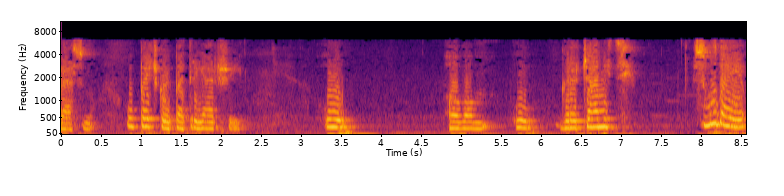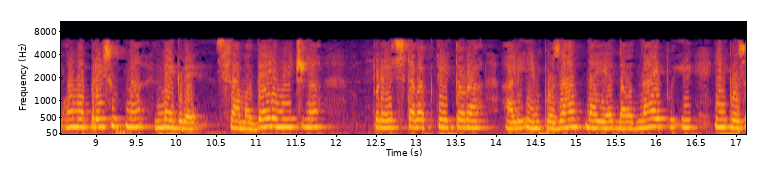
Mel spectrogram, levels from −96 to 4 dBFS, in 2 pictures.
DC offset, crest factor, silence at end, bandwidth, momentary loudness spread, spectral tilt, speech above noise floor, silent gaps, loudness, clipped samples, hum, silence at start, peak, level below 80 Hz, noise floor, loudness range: under 0.1%; 12 dB; 0 s; 6.6 kHz; 11 LU; -5 dB/octave; 28 dB; none; -15 LUFS; under 0.1%; none; 0 s; -4 dBFS; -36 dBFS; -43 dBFS; 6 LU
